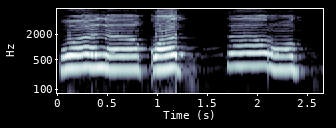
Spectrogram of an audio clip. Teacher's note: وَلَقَدْ تَرَكْنَاهَا, وَلَقَدْ نہیں کرنا, دال چھوڑ کر ہم نے قاف کو تا کے ساتھ ملانا ہے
